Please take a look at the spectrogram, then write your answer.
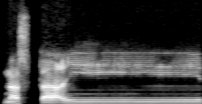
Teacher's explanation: যখন থামবো তখন আমি পড়তে হবে নাস্তাইন বলে এখানে 3 থেকে 4 আলিফ পরিমাণ টেনে পড়তে হবে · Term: মাদ্দে আরজি ওয়াকফি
